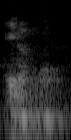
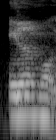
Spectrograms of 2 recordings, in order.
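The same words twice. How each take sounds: First: The word starts with a throaty ain sound. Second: The word starts with a plain vowel. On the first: This is the original source form. "Aslinya itu pakai ain" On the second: This is the everyday borrowed form. "dalam proses bahasa Indonesia orang paham ilmu"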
